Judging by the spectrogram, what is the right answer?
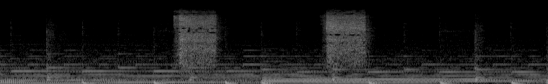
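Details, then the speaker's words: Disposable three-way syringe tip on a dental syringe, air spray tested for strength: two short bursts of loud hissing air over background music; dental air syringe spray. "อันนี้นะคะเดี๋ยวเราจะลองเทสดูความแรงนะคะจากการสเปรย์โดยใช้หัว disposable tip นะคะเป่าลมนะคะฟังเสียง"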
